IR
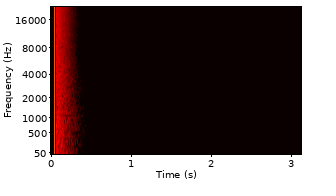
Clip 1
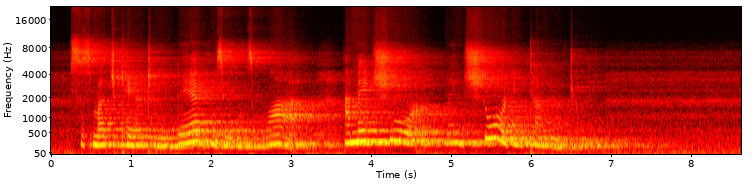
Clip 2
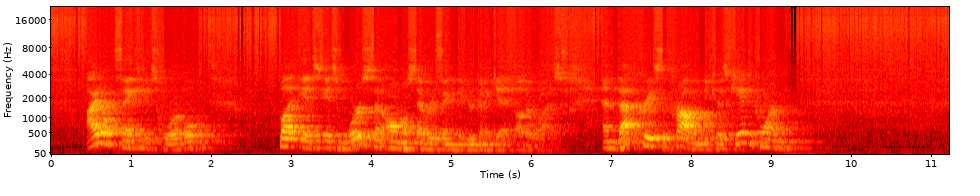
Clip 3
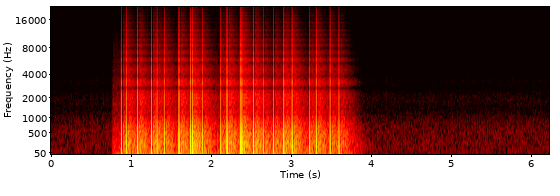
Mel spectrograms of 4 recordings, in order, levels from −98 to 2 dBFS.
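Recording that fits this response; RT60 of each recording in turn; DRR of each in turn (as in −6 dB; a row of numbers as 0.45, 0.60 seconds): 3; 2.5, 1.3, 0.60 seconds; 1.5, 0.5, 7.5 decibels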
